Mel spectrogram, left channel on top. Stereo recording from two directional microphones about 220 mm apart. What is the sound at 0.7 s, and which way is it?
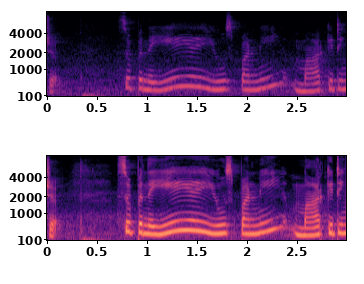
A woman's voice, 40° right (ahead or behind).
